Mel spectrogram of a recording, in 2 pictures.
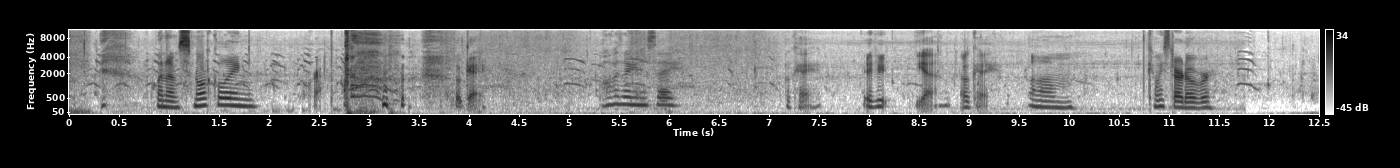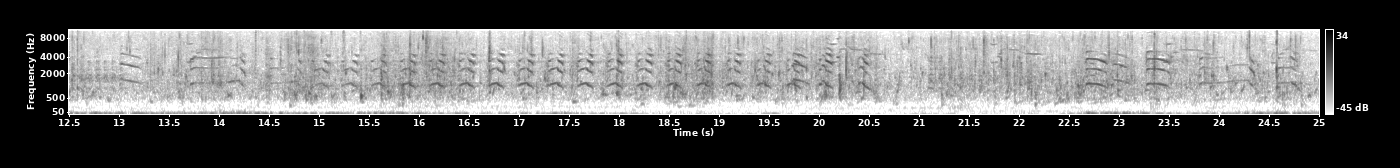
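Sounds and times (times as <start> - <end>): bird honking calls: 0.0 - 2.8, 3.4 - 10.3.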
